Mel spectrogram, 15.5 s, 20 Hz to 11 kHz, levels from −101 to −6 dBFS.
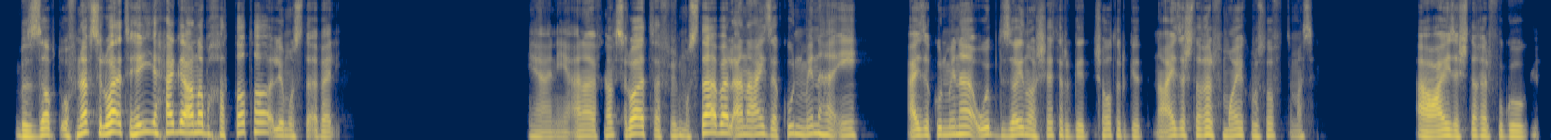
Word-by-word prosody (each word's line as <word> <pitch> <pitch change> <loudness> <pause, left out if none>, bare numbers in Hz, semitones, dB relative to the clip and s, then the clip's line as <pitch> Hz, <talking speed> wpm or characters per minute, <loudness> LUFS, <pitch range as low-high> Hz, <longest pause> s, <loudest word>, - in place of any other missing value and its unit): بالضبط، 140 +3 +1
وفي 150 +3 -2
نفس 225 +1 +4
الوقت 215 0 +6
هي 215 +5 +3
حاجة 220 +2 +5
أنا 220 +1 +5
باخططها 215 +5 -1
لمستقبلي. 135 -4 -4 1.9
يعني 120 -2 -8
أنا 135 0 -1
في 130 +3 -11
نفس 155 -1 -1
الوقت 185 -1 +3
في 135 +1 -8
المستقبل، 200 +10 +3
أنا 165 +1 +1
عايز 175 -2 -1
أكون 175 +7 -4
منها 170 -2 -1
إيه، 150 +1 -4 0.5
عايز 150 +3 +1
أكون 160 +1 -3
منها 175 +1 +2
web 155 +3 0
designer 150 +2 -1
شاتر 150 +3 -5
جد 130 0 -5
شاطر 145 -1 -6
جدًا 130 -1 -8 0.2
عايز 145 +4 -1
أشتغل 155 +2 0
في 140 0 -11
Microsoft 140 -2 -5
مثلًا 130 0 -11 1.1
أو 130 -2 +4
عايز 135 +3 +4
أشتغل 135 +1 -2
في 135 +2 -10
Google. 130 +2 -4
150 Hz, 155 wpm, -23 LUFS, 135-175 Hz, 1.9 s, الوقت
